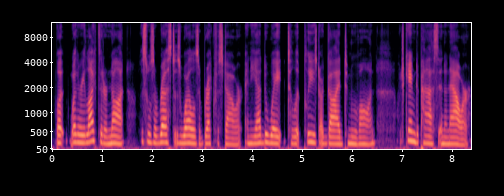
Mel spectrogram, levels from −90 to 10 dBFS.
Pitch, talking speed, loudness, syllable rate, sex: 190 Hz, 265 wpm, -17 LUFS, 5.8 syllables/s, female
